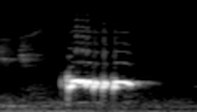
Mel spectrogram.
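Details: Zebra dove, local type, singing a lure song meant to make other doves reply: one short burst of fast, throbbing low coos, briefly rising then fading, in otherwise quiet surroundings.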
